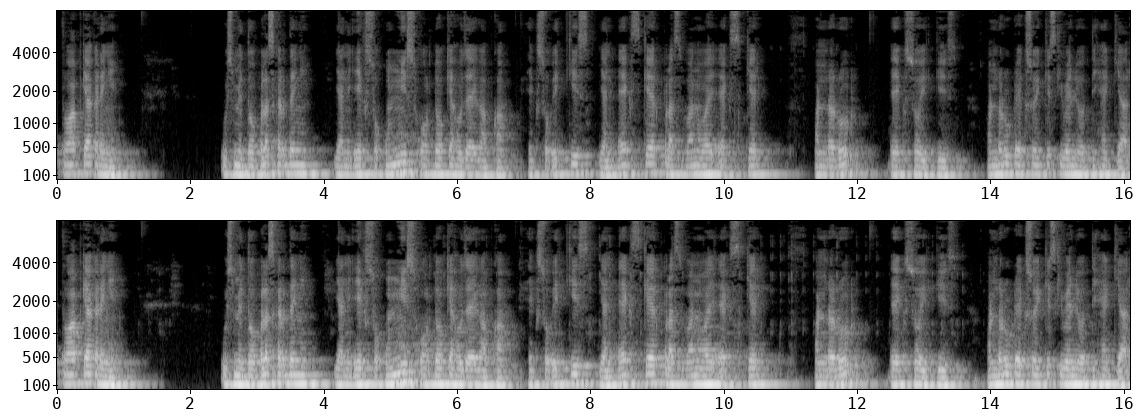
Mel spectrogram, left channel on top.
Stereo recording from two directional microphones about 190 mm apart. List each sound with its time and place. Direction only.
0.0 s a man's voice: 25° left (ahead or behind)
2.4 s a man's voice: 25° left (ahead or behind)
